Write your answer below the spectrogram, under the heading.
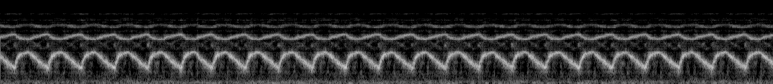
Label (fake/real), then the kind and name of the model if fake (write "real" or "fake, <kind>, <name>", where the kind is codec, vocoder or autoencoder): fake, codec, HILCodec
